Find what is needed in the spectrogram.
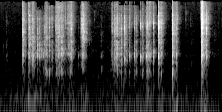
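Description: Utility knife blade scraping and cutting into a bar of dry soap, a crisp crackling as flakes break away, in two strokes of about a second each with a short sharp one at the very end.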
